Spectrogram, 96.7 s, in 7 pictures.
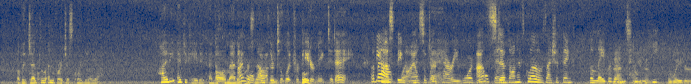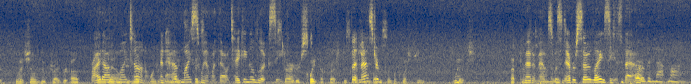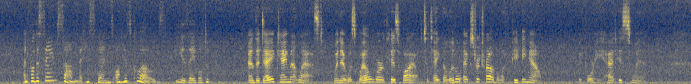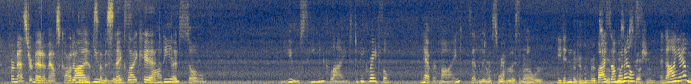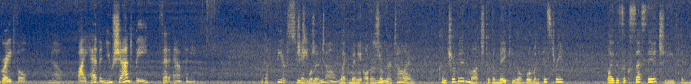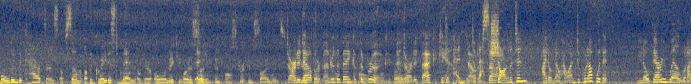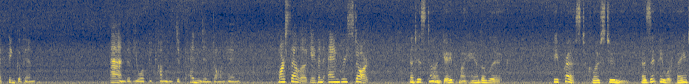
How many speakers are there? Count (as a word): four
